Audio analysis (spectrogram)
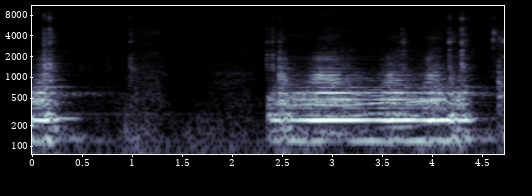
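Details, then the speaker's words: GE Vortalex fan: low steady electrical hum for about two seconds with no clear spin-up, motor just sits and hums while struggling to start. "So as you guys saw it just sat there and just hummed."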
